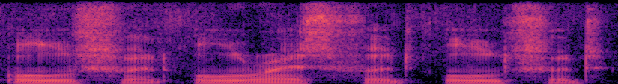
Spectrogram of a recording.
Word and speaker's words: Alresford: Alresford, is that what it is? Alresford. Yeah, I knew I was pronouncing it wrong.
